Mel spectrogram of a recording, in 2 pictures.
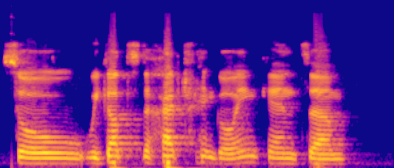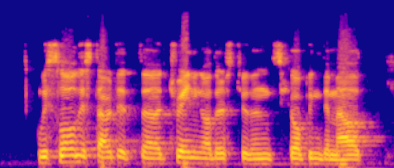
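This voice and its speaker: A man's voice: mid-range voice, fairly even intonation, slow, dull audio. Young Bulgarian-accented man, casual storytelling. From eastern Bulgaria. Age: 20s. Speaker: software company co-founder being interviewed.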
